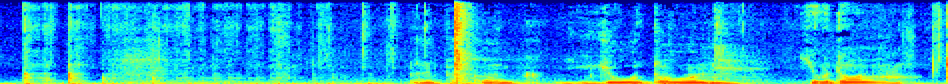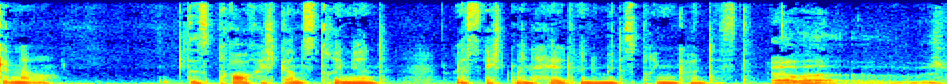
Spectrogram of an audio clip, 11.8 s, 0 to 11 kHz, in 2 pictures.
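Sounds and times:
pen scratching on paper writing a note by hand: 0.2s - 2.0s
speech: 2.6s - 6.4s, 7.0s - 11.8s.

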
